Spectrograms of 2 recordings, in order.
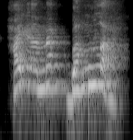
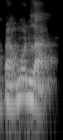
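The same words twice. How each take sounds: First: Raised, higher call to wake her; firm command. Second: Quiet, lower, tender bangunlah; soft gentle command. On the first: Jesus calls out to the dead girl to rise, a raised firm command. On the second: The preacher echoes Jesus waking the girl, soft and tender. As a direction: say it softly, like waking a child. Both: Acted.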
